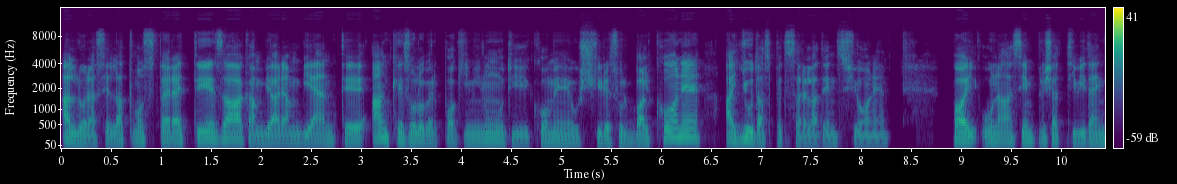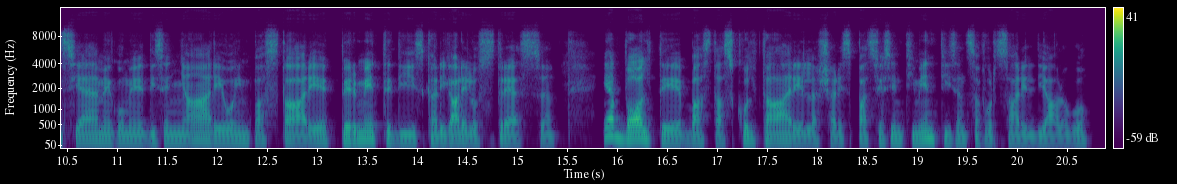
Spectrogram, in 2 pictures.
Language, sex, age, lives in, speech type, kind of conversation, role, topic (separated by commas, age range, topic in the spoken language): Italian, male, 25-29, Italy, read, expert-assistant, expert, Quali strategie pratiche posso usare ogni giorno per gestire meglio lo stress mentale?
